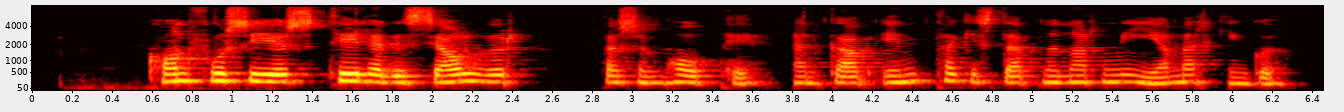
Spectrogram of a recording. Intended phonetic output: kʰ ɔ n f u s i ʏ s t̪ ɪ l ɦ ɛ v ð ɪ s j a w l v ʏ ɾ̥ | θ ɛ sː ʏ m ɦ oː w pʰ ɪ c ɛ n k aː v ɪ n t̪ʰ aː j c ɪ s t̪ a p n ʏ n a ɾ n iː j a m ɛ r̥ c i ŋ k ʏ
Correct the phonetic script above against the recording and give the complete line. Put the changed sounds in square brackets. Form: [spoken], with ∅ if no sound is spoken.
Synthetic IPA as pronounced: kʰ ɔ n f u s i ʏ s [t̪ʰ] ɪ l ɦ ɛ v ð ɪ s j a w l v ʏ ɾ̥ | θ ɛ sː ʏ m ɦ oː w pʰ ɪ [∅] ɛ n k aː v ɪ n t̪ʰ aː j c ɪ s t̪ [ɛ] p n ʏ n a ɾ n iː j a m ɛ r̥ c i ŋ k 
